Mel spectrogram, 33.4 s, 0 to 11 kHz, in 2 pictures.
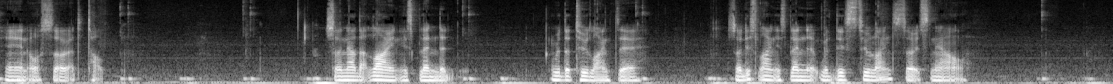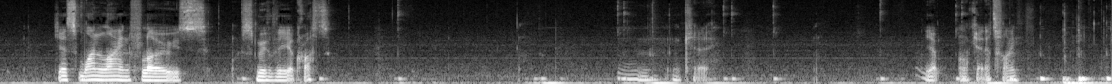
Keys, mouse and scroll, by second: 0.2-1.8 scroll down 1, 1.8 click, 2.7-3.6 scroll down 1, 3.6 click, 4.6-5.2 scroll up 1, 6.9 click, 7.5-9.5 scroll down 1, 9.5 click, 10.6-11.1 scroll down 1, 13.2-16.2 drag, 16.2-17.9 scroll down 1, 17.9-23.3 drag, 24.8-26.0 scroll up 1, 26.0 click, 26.4 scroll down 1, 27.6-30.4 drag, 31.4 scroll up 1, 31.8 middle click.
